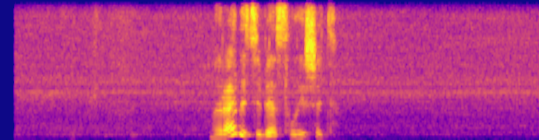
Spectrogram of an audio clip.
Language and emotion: Russian, positive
